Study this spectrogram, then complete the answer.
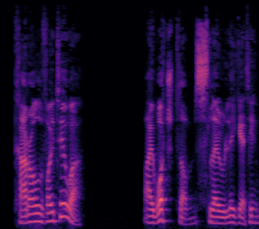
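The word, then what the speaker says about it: Karol Wojtyła: It took the BBC half the afternoon just to teach their reporters to pronounce his name, Carroll Voya.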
